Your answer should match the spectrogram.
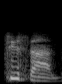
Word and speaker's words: Tucson: Is it Tucson or Tucson? Okay, yes, Tucson, but I don't know why it's spelled Tucson.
